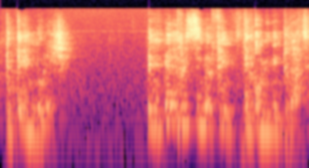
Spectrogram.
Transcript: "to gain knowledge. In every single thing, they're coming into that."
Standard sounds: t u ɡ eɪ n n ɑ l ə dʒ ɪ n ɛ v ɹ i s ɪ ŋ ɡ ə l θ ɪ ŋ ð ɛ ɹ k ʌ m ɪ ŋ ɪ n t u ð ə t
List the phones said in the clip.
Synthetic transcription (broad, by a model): t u ɡ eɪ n n ɑ l ə dʒ ɪ n ɛ v ɹ i s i ŋ ɡ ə l f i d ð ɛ k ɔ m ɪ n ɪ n t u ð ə t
